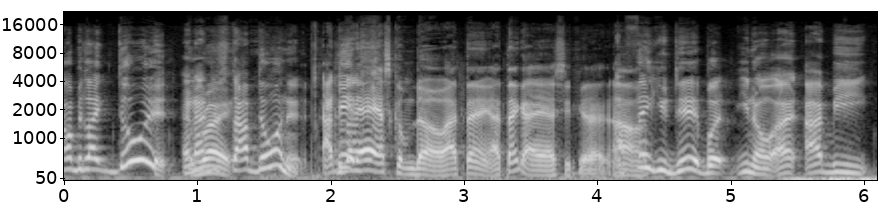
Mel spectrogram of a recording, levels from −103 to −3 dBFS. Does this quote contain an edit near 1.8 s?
yes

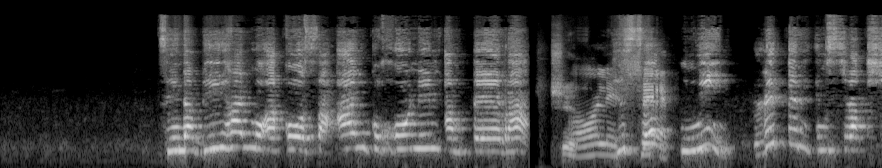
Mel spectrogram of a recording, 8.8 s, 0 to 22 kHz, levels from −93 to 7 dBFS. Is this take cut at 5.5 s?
yes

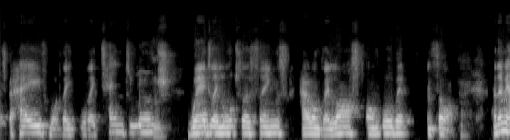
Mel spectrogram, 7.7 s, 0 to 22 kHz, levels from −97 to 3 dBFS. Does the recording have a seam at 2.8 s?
yes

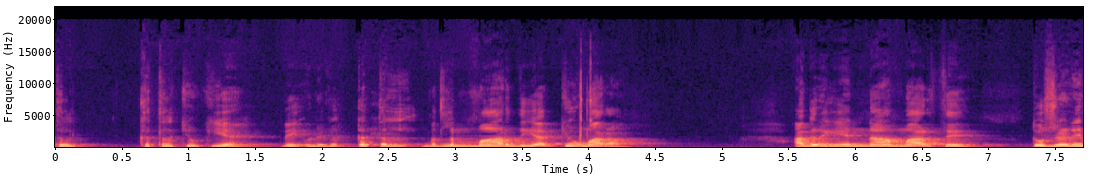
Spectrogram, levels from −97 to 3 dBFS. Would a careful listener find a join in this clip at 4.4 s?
no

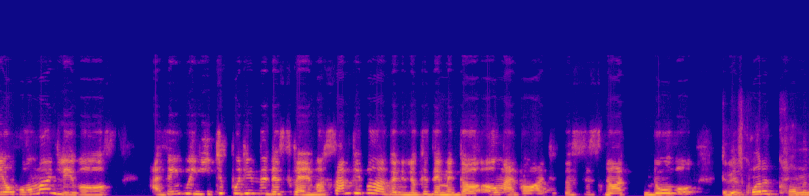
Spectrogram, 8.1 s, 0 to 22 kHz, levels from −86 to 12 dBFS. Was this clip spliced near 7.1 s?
yes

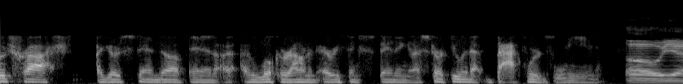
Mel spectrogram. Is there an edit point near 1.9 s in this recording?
yes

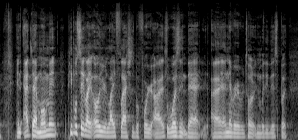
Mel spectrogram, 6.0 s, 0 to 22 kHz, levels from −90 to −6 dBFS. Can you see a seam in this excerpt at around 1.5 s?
no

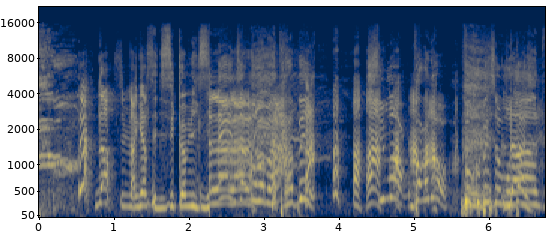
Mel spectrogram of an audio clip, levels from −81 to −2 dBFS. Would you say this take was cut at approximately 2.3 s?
yes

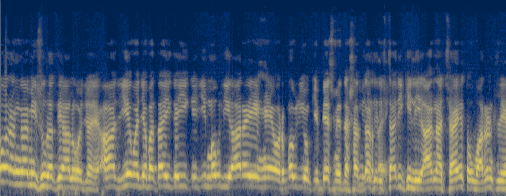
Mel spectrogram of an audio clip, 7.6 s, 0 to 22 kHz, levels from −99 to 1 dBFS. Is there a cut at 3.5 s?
no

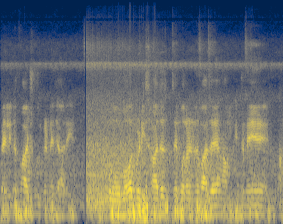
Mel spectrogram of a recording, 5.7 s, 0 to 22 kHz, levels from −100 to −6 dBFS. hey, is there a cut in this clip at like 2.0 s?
no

